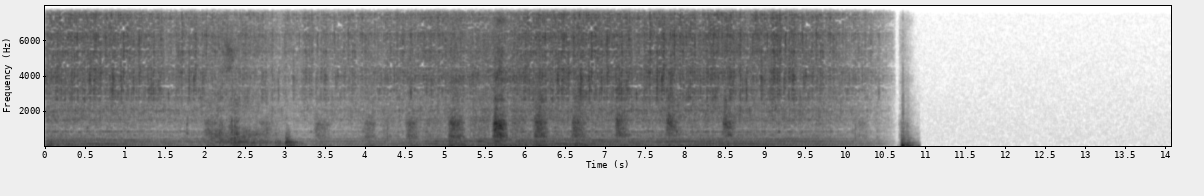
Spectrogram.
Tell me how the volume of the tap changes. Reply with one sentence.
The loudness of the tap goes down, then up.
